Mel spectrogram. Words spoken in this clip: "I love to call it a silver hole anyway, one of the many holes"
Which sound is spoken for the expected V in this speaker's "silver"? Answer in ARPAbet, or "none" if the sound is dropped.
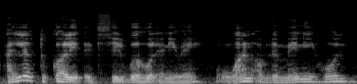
B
